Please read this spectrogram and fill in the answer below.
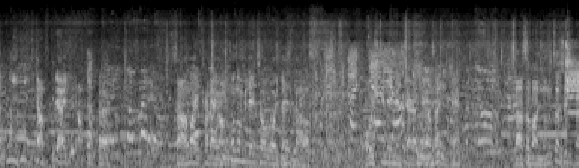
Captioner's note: laughs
